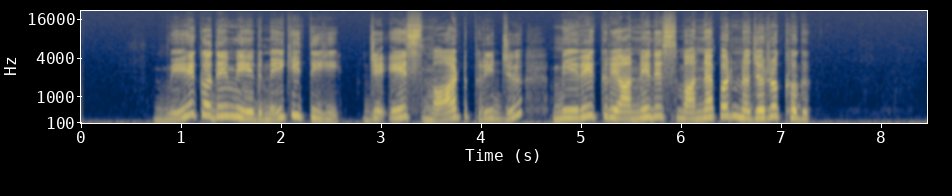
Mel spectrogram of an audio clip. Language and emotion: Dogri, surprised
